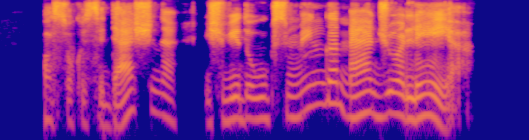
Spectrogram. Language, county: Lithuanian, Vilnius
